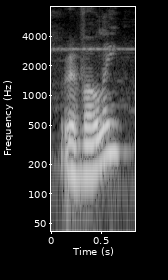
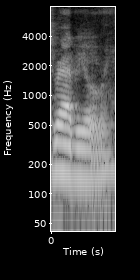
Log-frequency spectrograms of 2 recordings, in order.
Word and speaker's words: Rivoli: Janine Worthington and Franco Rivoli I was trying not to pronounce it as ravioli so we'll see a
